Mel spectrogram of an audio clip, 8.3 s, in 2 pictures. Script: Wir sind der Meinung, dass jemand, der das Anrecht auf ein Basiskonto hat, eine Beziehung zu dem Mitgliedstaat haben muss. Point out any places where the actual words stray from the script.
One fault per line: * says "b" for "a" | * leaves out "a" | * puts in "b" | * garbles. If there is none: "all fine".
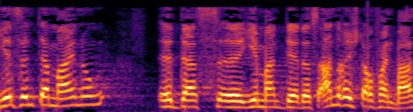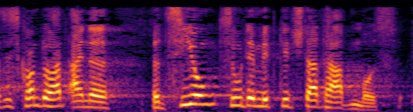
all fine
